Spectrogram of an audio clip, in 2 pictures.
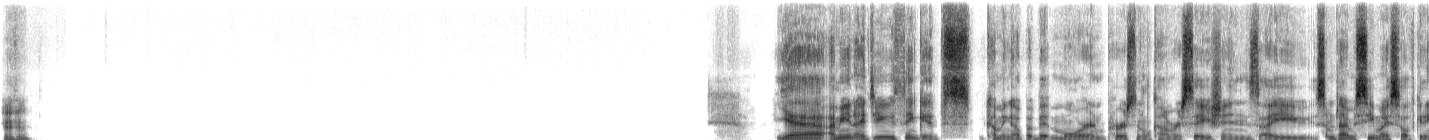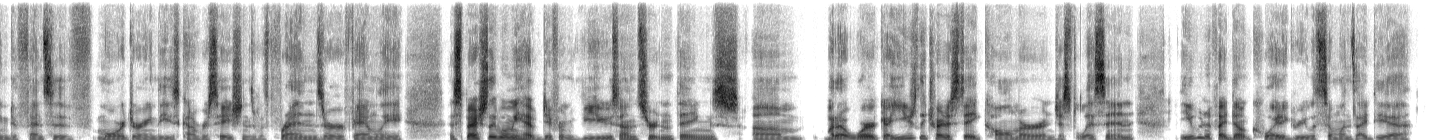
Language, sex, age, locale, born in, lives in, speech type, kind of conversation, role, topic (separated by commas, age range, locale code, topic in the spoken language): English, male, 30-34, en-US, United States, United States, read, expert-assistant, asker, Why is it important to develop critical thinking skills?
